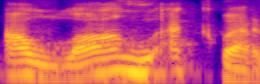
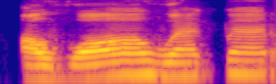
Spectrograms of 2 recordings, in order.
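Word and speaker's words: الله أكبر: Ta'ala di dalam Alquran Ya seperti Allohuakbar enggak boleh Allahuakbar Hai adegan yang ada Allohuakbar Allohuakbar dari Allah bukan allah' Rusia yang betul allohu akbar situ Kepencet tadi Muhammad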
